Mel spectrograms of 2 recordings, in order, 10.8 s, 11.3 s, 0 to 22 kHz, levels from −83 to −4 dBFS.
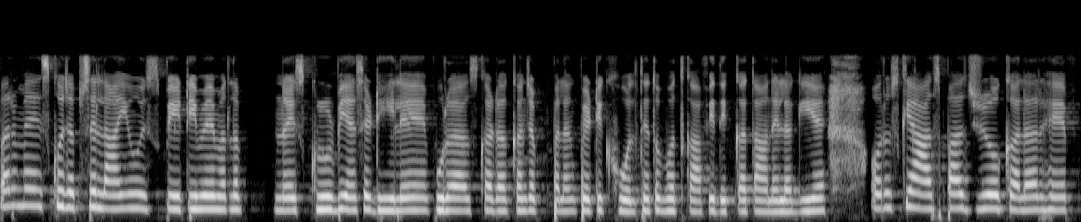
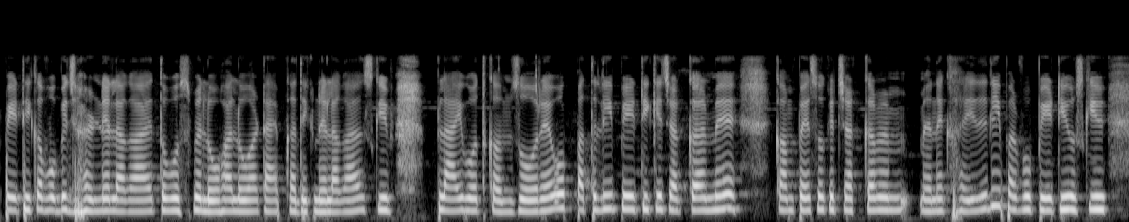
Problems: none marked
